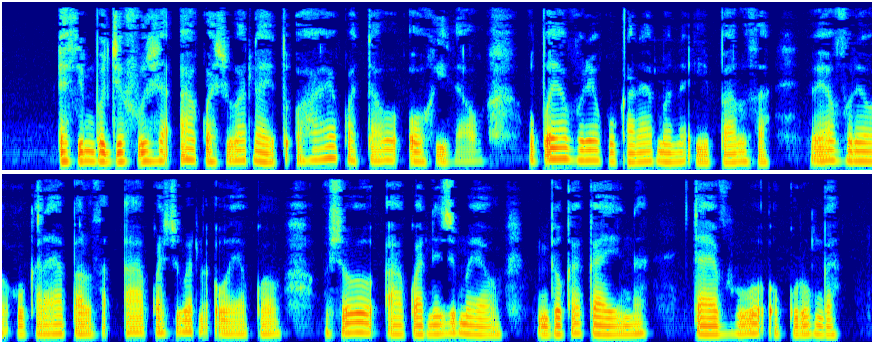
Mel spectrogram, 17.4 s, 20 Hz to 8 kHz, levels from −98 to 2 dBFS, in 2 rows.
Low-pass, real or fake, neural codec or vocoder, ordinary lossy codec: 7.2 kHz; real; none; MP3, 32 kbps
